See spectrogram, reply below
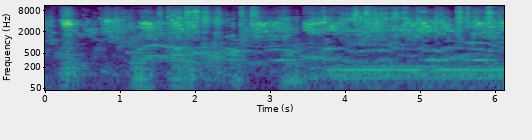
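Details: Australian budgerigars in a small cage make a continuous twittering warble of high chirps and squawks, with a loud sharp note near the start and a low steady hum underneath later.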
